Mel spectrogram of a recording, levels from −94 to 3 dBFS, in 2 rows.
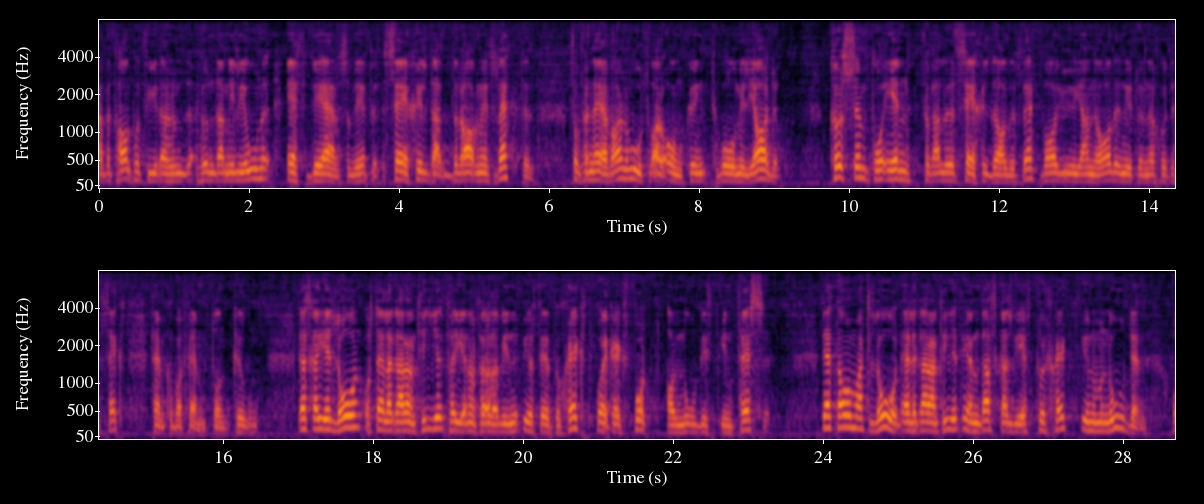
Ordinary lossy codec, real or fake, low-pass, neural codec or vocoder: none; fake; none; codec, 16 kHz, 4.8 kbps, FACodec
